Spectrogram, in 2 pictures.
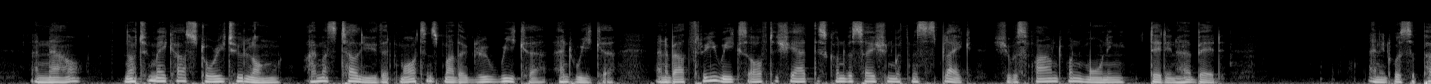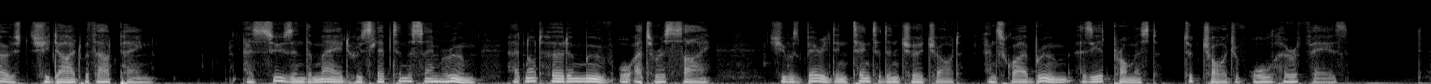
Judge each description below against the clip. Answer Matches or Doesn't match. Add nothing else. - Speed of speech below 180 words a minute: Doesn't match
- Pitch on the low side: Matches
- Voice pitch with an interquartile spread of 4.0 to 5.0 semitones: Matches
